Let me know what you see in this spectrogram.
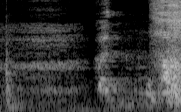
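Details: A K-pop idol sneezing, from a compilation: short breath catches build to a sharp, hissing sneeze burst at the end.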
